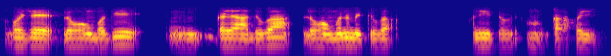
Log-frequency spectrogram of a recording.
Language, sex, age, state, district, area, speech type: Manipuri, male, 18-30, Manipur, Imphal West, rural, conversation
